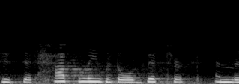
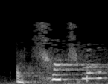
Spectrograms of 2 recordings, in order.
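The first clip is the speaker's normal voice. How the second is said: shrill shriek, pitched very high. A mouse mother hearing her son's wish to become a church mouse, shrieking. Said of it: "Shrieked his mother".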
